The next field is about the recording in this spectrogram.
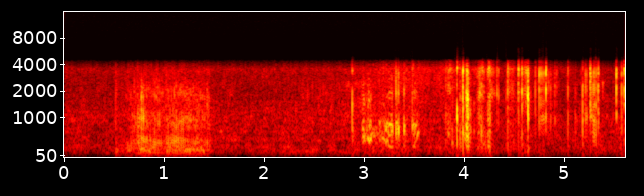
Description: Okay so I was laying on the couch with my puppy one day and started to hear a lil something something... so I was like who the heck is that... and here it is.. my dog snoring.. it was soo cute..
